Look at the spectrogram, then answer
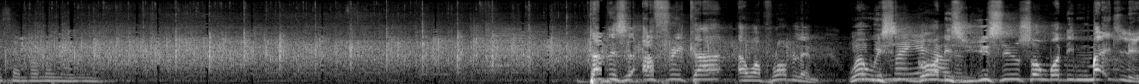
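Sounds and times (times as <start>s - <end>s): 
crowd clapping: 0.0s - 11.3s
laughter: 0.0s - 11.3s
speech: 0.1s - 1.2s, 6.1s - 11.3s
person calling out: 8.5s - 10.2s.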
